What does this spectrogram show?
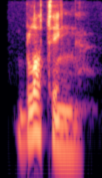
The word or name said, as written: blotting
